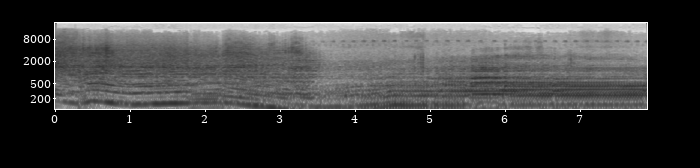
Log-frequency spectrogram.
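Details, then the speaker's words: Engine under part throttle, after some fixes: uneven, choppy note that clears up at full throttle; part-throttle misfire, fuel-related cause suspected. "I noticed that it's only doing the like like anything under Full Throttle you go Full Throttle it clears right up but anything under Full Throttle it has that sound to it so I I think it could be something fuel like what you're saying"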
